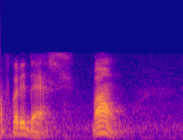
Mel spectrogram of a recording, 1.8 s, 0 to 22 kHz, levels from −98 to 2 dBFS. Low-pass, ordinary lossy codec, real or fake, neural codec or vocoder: 5.4 kHz; MP3, 48 kbps; real; none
